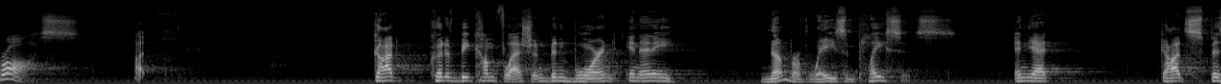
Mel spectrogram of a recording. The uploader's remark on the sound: at Greentree Church on December 24, 2023 during the Christmas Eve service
